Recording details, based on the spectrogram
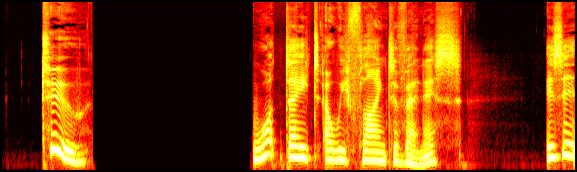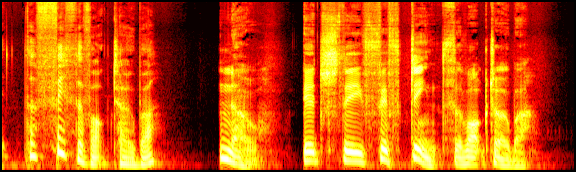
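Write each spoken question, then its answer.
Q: What date are we flying to Venice?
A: The 15th of October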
